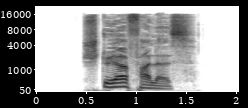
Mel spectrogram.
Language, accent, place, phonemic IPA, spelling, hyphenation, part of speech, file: German, Germany, Berlin, /ˈʃtøːɐ̯ˌfaləs/, Störfalles, Stör‧fal‧les, noun, De-Störfalles.ogg
- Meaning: genitive singular of Störfall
